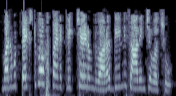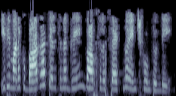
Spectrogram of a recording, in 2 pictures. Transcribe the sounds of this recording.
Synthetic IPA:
mɐnɐmuʈe̞ksʈbaːkspɐjnɐklik̚t͡ʃɛːjɐɽɐmd̪ʋaːɾaːd̪iːnːisaːd̪ʱiɲt͡ʃɐʋɐt͡ʃːuid̪imɐnɐkubaːɡaːt̪e̞lisinɐɡɾiːnbaːkslɐseʈ̚nue̞ɲt͡ʃu̥kuɳʈund̪i

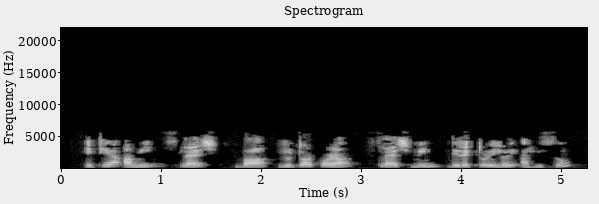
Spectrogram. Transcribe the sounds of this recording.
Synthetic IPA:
etijaʔamislɛʃ | baɹutɔɹpɔɹaslɛʃbindiɹek̚tɔɹilojʔaɦisʊ̃

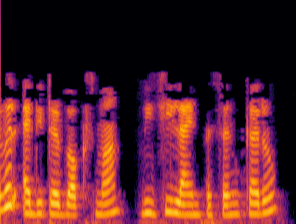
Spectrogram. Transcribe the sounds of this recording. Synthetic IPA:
ʋəleɖiʈəɾbɔːksmã | bid͡ʑilaːɪnpɐsə̃nd̪̚kɐɾo

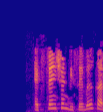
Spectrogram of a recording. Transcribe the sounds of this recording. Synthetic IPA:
eksʈẽnɕənɖisebəlkəɾ

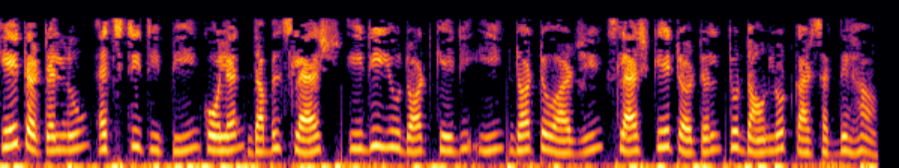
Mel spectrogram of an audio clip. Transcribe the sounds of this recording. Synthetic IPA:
keːʈəːɾʈəlnũːɛːt͡ʃʈiːʈiːpiːkoːlənɖəbəlslɛːʃiːɖiːjuːɖɔːʈkeːɖiːʔiːɖɔːʈoːaːɾd͡ʒiːslɛːʃkeːʈəːɾʈəlt̪õːɖaːʊnloːɖkəɾsək̚d̪eːɦãː

